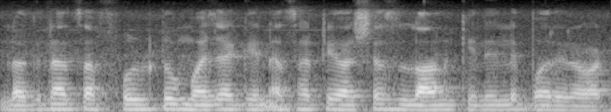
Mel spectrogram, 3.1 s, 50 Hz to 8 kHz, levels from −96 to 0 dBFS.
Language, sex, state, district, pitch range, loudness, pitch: Marathi, male, Maharashtra, Gondia, 120-130 Hz, -18 LUFS, 125 Hz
